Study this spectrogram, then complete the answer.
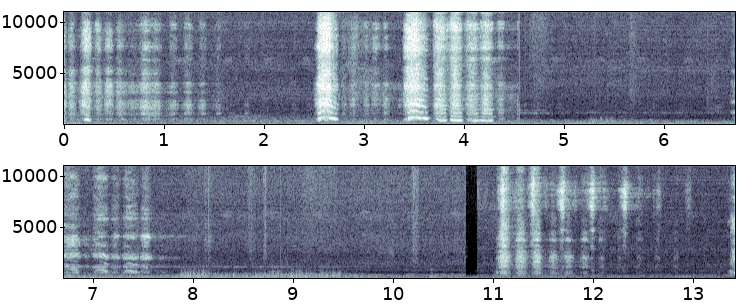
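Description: A young woman sobs and wails loudly close by.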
